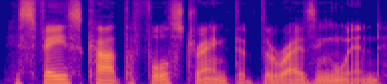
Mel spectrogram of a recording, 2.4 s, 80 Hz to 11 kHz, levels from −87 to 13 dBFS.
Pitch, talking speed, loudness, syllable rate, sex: 120 Hz, 250 wpm, -21 LUFS, 4.8 syllables/s, male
